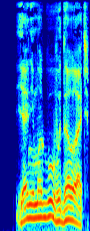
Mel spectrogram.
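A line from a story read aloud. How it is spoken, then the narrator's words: Grumbled. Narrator (Russian): проворчал ведьмак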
